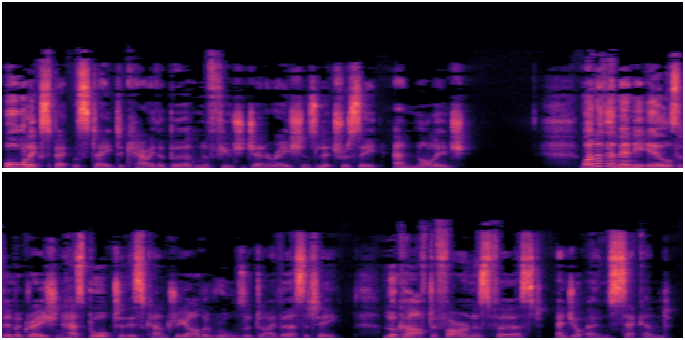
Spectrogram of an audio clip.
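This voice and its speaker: Older woman, low voice, radio host reading an indignant opinion piece. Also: moderate pace, darkish tone. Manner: emphatic, indignant, rhetorical questions. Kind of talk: scripted opinion commentary.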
